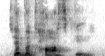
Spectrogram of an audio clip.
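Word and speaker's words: Tibitoski: Tibitosky.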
